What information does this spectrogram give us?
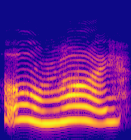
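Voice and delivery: high, loud theatrical cry of fainting; a lady staging a swoon in the royal stand; feigned swoon. Acted. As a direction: fake a faint with a crying gasp. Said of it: "let her eyes flutter shut".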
